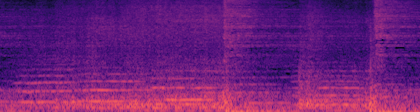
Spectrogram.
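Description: Marching brass band playing a slow funeral march: sustained brass chords over sousaphone bass, with two percussion strikes, one about two seconds in and one near the end.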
